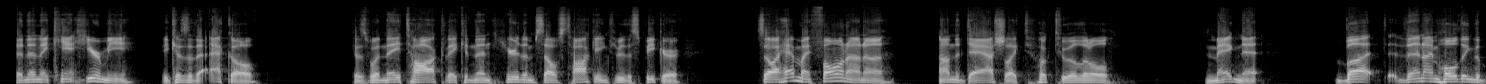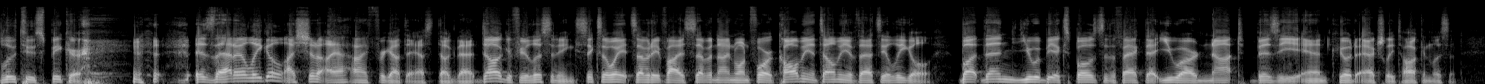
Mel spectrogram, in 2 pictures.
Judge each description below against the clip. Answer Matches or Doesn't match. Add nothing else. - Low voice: Matches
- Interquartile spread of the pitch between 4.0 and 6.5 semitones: Matches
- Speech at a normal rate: Matches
